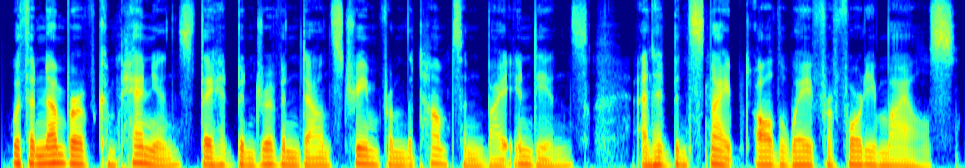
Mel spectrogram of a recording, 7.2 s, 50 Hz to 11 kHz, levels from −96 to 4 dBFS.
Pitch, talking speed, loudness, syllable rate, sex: 100 Hz, 215 wpm, -22 LUFS, 5.3 syllables/s, male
